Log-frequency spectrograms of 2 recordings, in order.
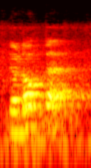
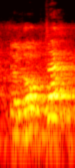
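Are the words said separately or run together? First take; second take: run together; run together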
